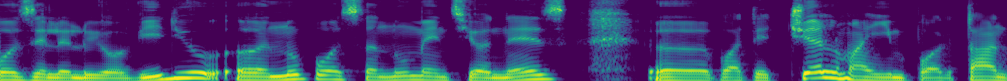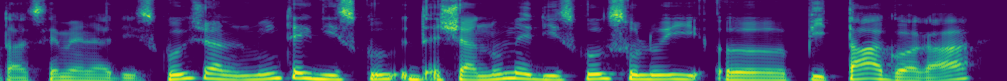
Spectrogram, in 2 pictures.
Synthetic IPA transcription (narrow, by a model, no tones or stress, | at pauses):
o̞ze̞le̞lujo̞vid̪junupo̞t̪sənume̞nt̪sio̞ne̞zəpoat̪e̞t͡ʃe̞lmajimpo̞rt̪ant̪ase̞me̞nead̪iskursʃianumint̪e̞d̪iskuʃianume̞d̪iskursulujəpit̪aɡo̞ɾa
